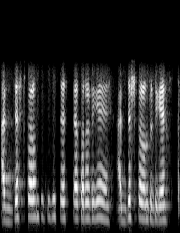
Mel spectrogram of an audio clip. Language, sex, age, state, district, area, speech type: Odia, female, 45-60, Odisha, Angul, rural, conversation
